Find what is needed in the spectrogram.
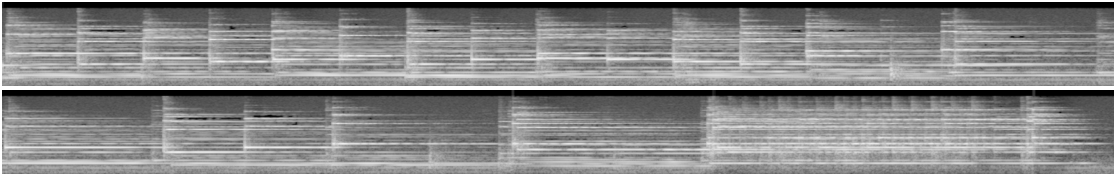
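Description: A melody played on tuned bells, single struck notes ringing on into one another, ending with many bells sounding together in a sustained shimmering chord for about four seconds before it stops.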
